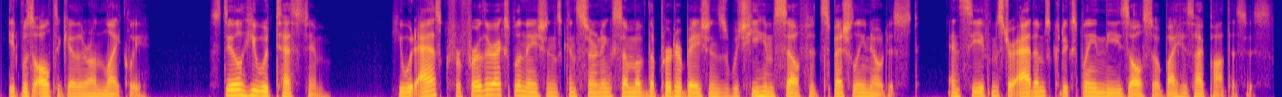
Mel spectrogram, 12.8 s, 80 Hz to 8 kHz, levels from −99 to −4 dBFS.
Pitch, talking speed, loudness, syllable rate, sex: 120 Hz, 180 wpm, -20 LUFS, 5.8 syllables/s, male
